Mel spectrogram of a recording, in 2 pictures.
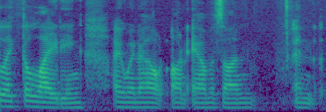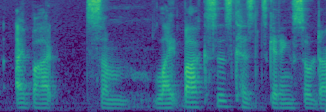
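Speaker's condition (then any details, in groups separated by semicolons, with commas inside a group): No condition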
